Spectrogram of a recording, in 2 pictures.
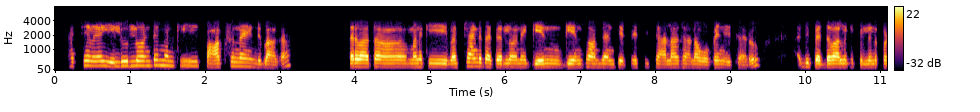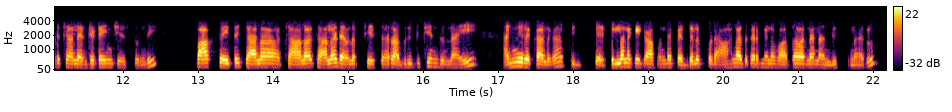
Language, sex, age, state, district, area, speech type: Telugu, female, 45-60, Andhra Pradesh, Eluru, urban, conversation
